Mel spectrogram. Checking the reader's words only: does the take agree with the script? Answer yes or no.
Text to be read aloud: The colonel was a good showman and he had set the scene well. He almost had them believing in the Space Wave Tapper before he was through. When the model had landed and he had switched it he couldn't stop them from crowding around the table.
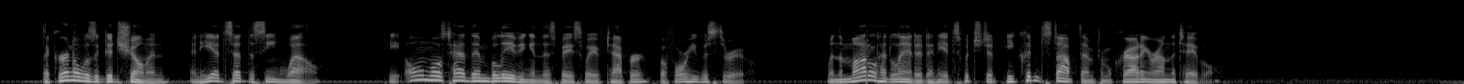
yes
